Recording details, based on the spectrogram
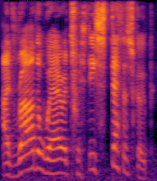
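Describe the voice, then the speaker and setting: A woman's voice: lowish voice, lively intonation, normal speed. A woman voicing a self-important, slightly bumbling male knight in a children's storybook, declaiming pompously. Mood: eager.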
